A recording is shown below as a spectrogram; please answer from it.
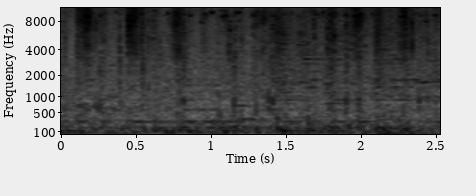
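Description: Steady clip-clop of Roach's hooves in The Witcher 3: Wild Hunt, a close, rhythmic run of hoofbeats with a faint neigh and no talk over it.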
